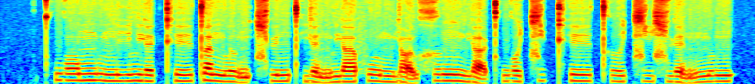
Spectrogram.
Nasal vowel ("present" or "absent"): absent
